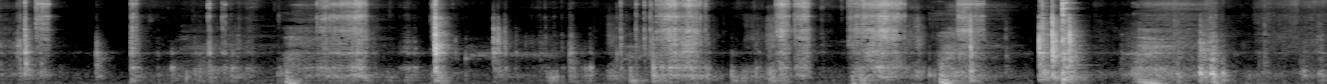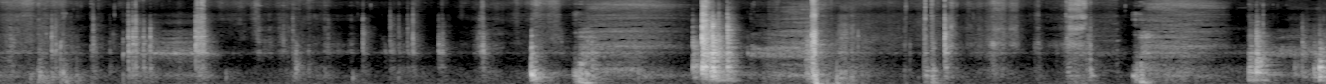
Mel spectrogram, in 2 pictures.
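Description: Irregular metallic clicks, clinks and scraping of a wrench and steel linkage parts being worked on a Case Ingersoll garden tractor's travel control lever linkage, with no steady rhythm.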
